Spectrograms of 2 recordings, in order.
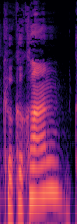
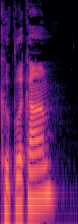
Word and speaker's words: Kukulkan: Yeah, the name was Kukulkan, but he kept pronouncing it Kuklikan.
